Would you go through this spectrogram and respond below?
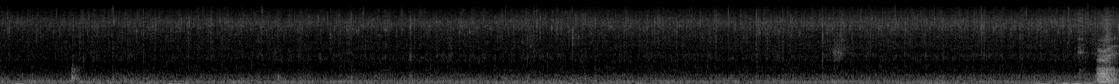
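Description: Smash burgers fry on a hot griddle with a steady close sizzle and crackle that continues for the whole stretch, with a few small clicks near the end.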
